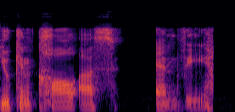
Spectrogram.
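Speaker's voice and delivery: resonant voice, resonating as if inside the head. Narrating a creature that speaks into everyone's heads, in a booming voice. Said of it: "this booming voice, this resonating voice speak in all of your heads".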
